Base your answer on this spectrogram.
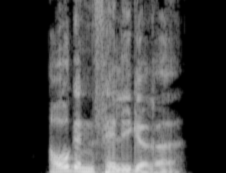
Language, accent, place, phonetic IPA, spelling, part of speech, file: German, Germany, Berlin, [ˈaʊ̯ɡn̩ˌfɛlɪɡəʁə], augenfälligere, adjective, De-augenfälligere.ogg
- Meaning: inflection of augenfällig: 1. strong/mixed nominative/accusative feminine singular comparative degree 2. strong nominative/accusative plural comparative degree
